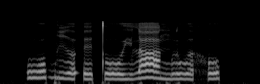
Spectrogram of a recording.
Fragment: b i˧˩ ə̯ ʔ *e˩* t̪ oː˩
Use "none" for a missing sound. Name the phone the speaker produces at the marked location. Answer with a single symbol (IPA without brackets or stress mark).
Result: e˩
